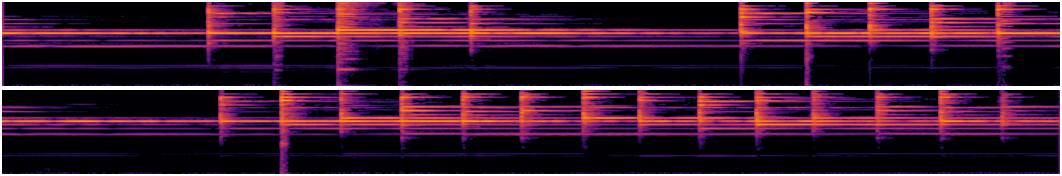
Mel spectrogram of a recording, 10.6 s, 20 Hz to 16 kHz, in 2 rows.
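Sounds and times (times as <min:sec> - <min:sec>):
tuning forks ringing in high metallic tones: 0:00.5 - 0:10.5.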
